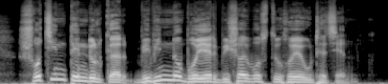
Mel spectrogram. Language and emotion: Bengali, neutral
